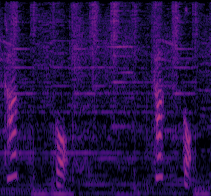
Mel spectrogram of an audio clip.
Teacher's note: To achieve the necessary pause in Japanese, the speaker pauses for one clap in between the syllables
